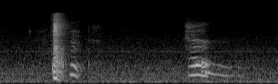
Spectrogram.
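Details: A sneeze: one sharp explosive burst followed by a second voiced release, then a brief vocal sound.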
